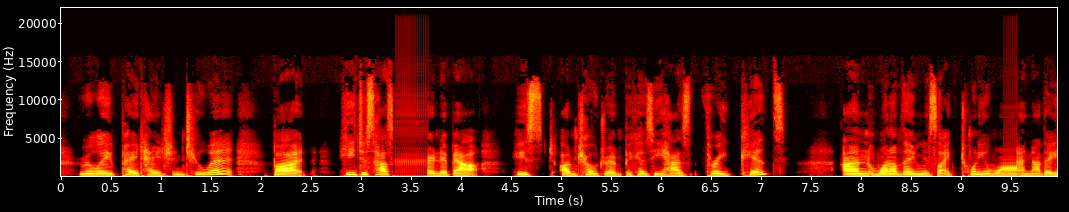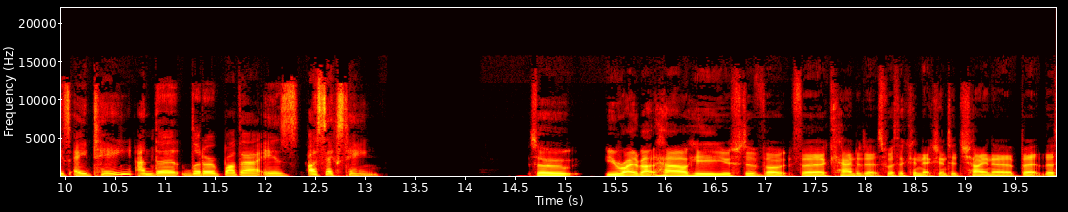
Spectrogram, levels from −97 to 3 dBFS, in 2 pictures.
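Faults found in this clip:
System hang loop at 3.35–3.67 s (after "but he just has") and 9.43–9.56 s (before "another is"): a 21.33 ms segment repeats as a steady 46.9 Hz buzz. This fits a stalled driver replaying a 1024-sample ring buffer.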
